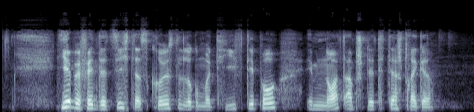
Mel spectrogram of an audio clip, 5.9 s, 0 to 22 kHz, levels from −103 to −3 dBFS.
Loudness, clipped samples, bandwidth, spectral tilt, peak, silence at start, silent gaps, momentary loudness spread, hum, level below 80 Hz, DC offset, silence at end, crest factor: -22 LUFS; under 0.1%; 7.6 kHz; -4.5 dB/octave; -2 dBFS; 0.2 s; none; 17 LU; none; -64 dBFS; under 0.1%; 0.5 s; 22 dB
